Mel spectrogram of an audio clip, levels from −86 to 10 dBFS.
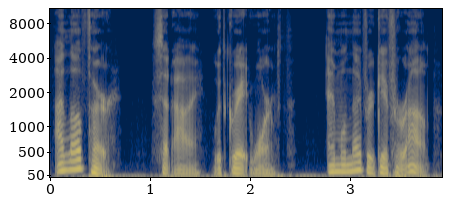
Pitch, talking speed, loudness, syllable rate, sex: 105 Hz, 215 wpm, -19 LUFS, 4.8 syllables/s, male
